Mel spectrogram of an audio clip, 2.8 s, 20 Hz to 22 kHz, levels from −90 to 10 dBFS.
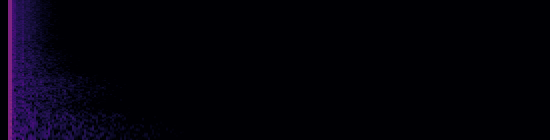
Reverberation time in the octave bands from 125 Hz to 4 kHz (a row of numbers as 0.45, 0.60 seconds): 2.1, 2.2, 1.9, 1.5, 1.5, 1.1 seconds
